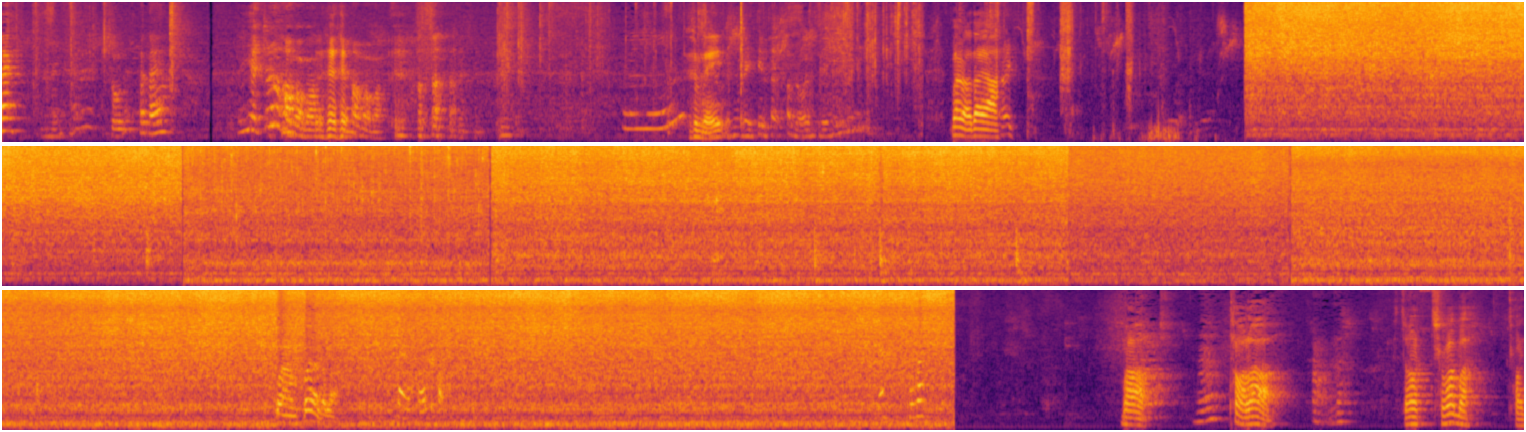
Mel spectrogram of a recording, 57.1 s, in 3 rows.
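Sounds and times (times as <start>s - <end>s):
hot oil sizzling in a wok: 15.6s - 50.0s.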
